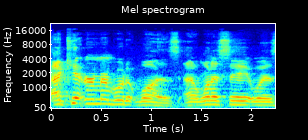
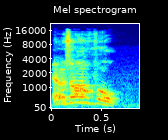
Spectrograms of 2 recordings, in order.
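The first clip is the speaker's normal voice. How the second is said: mock outraged critic voice. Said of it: "He's like".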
